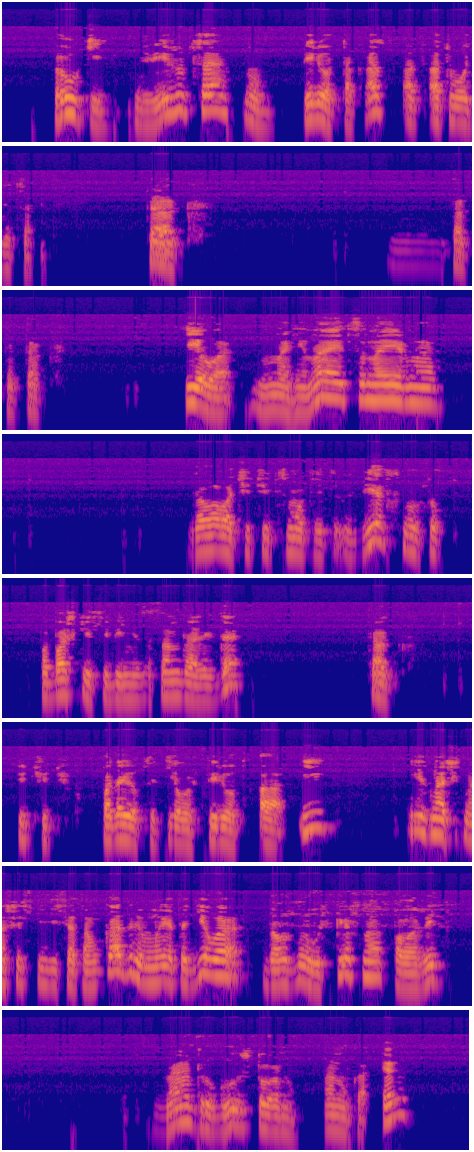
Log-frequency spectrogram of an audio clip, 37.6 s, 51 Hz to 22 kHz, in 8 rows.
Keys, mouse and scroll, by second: 1.3 g, 2.4 g, 10.8 click, 11.5 r, 13.5 r, 15.4 click, 16.0 r, 20.0 click, 21.3 g, 25.5 a, 26.2 i, 26.9 middle click, 28.5 click, 31.0 middle click, 34.4 shift+click, 34.9 middle click, 36.4 r.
